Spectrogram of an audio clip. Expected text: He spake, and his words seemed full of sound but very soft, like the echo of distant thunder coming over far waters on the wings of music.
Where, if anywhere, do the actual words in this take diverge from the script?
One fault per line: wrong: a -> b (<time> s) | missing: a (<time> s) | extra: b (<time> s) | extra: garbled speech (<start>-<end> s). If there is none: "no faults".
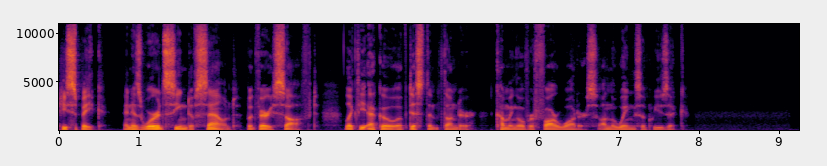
missing: full (1.7 s)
